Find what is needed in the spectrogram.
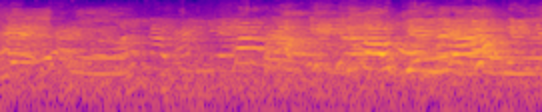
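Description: Several high-pitched voices shouting and calling over one another, densest and loudest in the second half.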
